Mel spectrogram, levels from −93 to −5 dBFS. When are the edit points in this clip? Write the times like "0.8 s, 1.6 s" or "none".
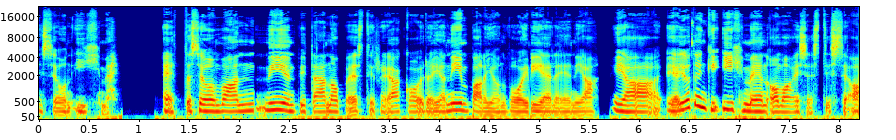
2.1 s, 4.9 s, 5.6 s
